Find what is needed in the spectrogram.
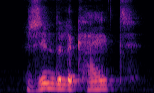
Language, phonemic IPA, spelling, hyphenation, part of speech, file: Dutch, /ˈzɪn.də.ləkˌɦɛi̯t/, zindelijkheid, zin‧de‧lijk‧heid, noun, Nl-zindelijkheid.ogg
- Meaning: 1. cleanliness, tidiness 2. housebrokenness; the state of being housebroken or toilet-trained 3. hygiene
